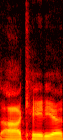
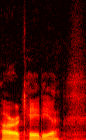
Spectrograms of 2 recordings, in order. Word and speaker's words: Acadia: the r is silent it's acadia not arcadia gotcha noted i'll forget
